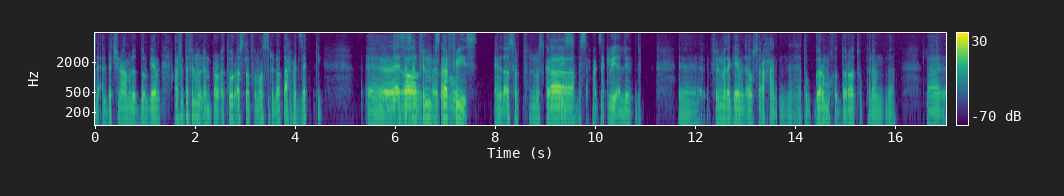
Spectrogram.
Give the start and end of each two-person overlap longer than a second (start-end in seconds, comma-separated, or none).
5.7-7.4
